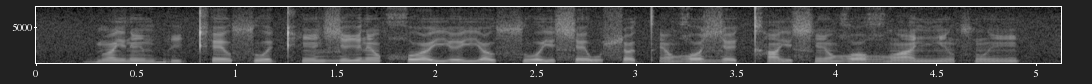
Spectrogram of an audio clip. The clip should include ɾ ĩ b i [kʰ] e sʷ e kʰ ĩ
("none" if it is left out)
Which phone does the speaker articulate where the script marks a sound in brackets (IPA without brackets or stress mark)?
kʰ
